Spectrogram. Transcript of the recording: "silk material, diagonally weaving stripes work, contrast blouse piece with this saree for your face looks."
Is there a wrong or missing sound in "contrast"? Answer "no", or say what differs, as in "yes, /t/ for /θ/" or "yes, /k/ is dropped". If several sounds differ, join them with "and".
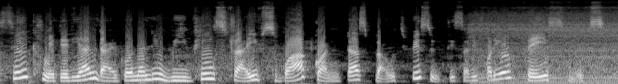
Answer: yes, /ɹ/ is dropped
